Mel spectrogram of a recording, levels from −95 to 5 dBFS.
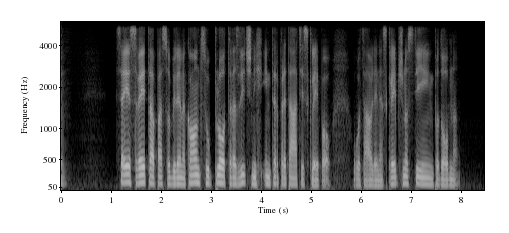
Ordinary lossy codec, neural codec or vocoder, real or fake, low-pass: none; codec, 16 kHz, about 1 kbps, DyCAST, with the encoder's durations; fake; 5.4 kHz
